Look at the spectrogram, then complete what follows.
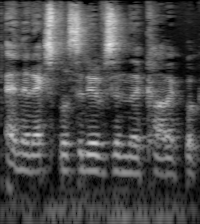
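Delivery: ordinary talk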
